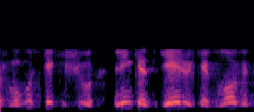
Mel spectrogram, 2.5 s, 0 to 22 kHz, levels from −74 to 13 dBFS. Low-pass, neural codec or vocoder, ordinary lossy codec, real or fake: 3.6 kHz; none; AAC, 16 kbps; real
